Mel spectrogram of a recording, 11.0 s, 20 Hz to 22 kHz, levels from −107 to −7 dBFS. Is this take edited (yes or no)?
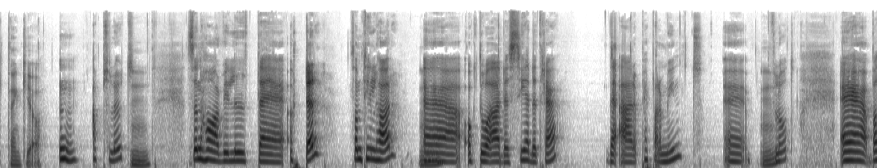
yes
